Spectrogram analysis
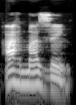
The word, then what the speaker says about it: armazém: E, pessoal, temos também armazém. Armazém, a tonicidade vai no zen, né?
